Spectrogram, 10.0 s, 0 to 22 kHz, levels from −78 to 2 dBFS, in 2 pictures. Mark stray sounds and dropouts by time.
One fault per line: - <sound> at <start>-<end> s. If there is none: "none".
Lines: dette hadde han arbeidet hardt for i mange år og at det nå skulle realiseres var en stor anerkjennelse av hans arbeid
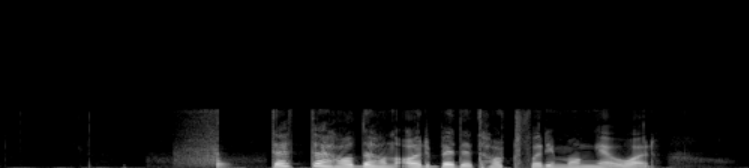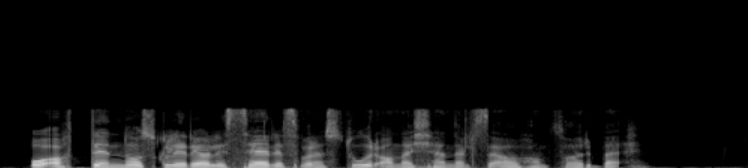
- thud at 1.2-1.7 s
